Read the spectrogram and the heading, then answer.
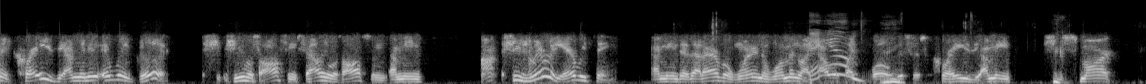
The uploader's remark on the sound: We get that other person on the phone.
